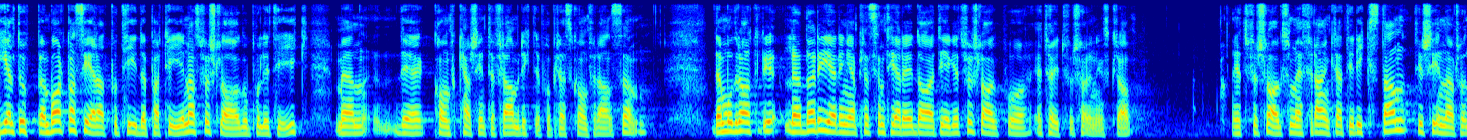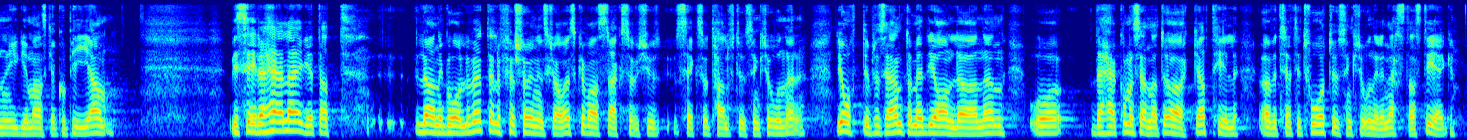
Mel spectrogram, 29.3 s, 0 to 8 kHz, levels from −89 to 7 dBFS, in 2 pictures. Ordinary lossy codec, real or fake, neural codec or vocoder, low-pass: none; fake; vocoder, 44.1 kHz, 128 mel bands every 512 samples, BigVGAN v2; 7.2 kHz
